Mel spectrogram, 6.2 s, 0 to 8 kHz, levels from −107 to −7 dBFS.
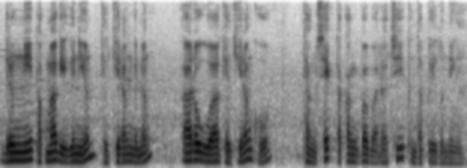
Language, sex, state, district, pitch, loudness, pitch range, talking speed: Garo, male, Meghalaya, West Garo Hills, 125 Hz, -19 LUFS, 110-140 Hz, 125 wpm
